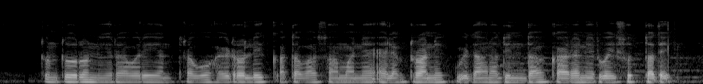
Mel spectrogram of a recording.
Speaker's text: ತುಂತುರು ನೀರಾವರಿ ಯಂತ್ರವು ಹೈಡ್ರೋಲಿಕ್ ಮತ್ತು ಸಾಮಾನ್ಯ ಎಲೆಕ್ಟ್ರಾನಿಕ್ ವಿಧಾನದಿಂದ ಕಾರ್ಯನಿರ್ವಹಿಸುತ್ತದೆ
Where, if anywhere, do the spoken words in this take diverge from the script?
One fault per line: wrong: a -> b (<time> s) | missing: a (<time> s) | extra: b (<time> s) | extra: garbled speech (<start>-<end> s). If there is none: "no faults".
wrong: ಮತ್ತು -> ಅಥವಾ (2.8 s)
